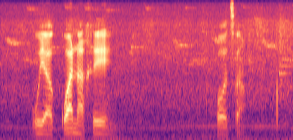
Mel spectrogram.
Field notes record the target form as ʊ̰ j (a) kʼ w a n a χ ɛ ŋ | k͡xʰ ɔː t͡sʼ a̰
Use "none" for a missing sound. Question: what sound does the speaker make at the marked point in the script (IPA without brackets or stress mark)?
a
